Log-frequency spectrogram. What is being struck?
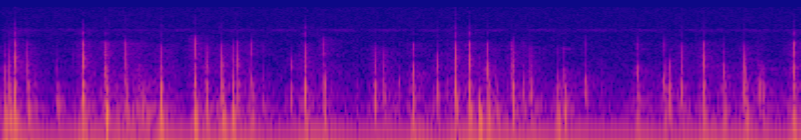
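Leather-covered journal.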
